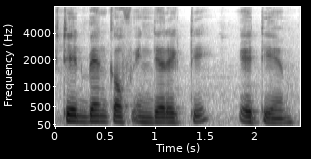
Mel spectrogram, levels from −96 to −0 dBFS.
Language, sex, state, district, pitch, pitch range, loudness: Bengali, male, Tripura, West Tripura, 130 Hz, 115-140 Hz, -18 LUFS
